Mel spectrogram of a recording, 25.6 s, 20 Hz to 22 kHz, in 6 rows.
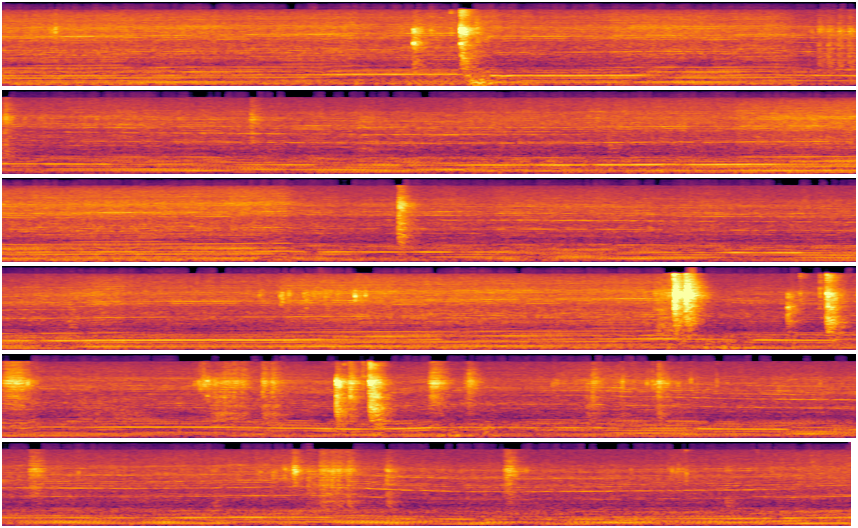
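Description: An AK Gen 3 racing car engine in the Assetto Corsa racing game holds a steady mid-pitched drone that rises and falls with the revs, punctuated by several brief sharp clicks.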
